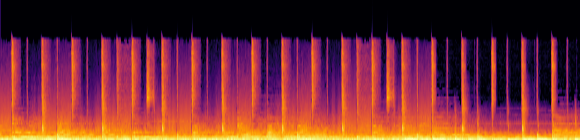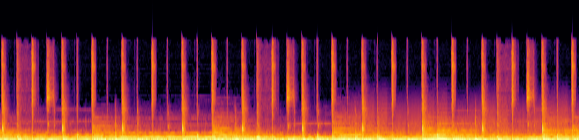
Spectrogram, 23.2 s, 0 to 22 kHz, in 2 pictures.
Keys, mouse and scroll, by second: 0.0 middle click, 0.1 click, 0.2 scroll down 3, 0.3 middle click, 0.4 /, 0.5 s, 0.8 g, 1.5 click, 1.5 scroll down 2, 1.6 g, 2.1 click, 2.5 click, 2.8 g, 4.2 shift+middle click, 4.4-8.4 typing, 4.9 click, 5.8 drag, 6.3 shift+click, 7.2 click, 9.0 middle drag, 9.2 scroll down 2, 9.2 shift+middle drag, 9.5 click, 9.5-12.3 typing, 10.6 click, 11.2 click, 12.2 click, 12.6 click, 12.7 ctrl+s, 14.0 ctrl+s, 14.1 shift+middle drag, 14.3 scroll down 3, 14.3 shift+middle click, 14.6 click, 15.7 click, 16.2 click, 16.9 scroll down 2, 17.1 click, 17.3 click, 17.5 scroll down 2, 17.9 click, 18.7 click, 19.2 n, 19.4 click, 20.0 click, 20.3 click, 21.6 click, 22.4 g, 22.6 s.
